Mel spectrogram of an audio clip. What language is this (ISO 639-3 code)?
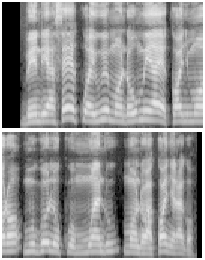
luo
